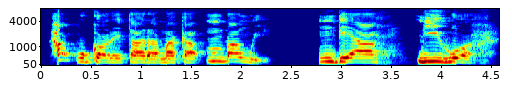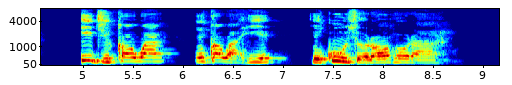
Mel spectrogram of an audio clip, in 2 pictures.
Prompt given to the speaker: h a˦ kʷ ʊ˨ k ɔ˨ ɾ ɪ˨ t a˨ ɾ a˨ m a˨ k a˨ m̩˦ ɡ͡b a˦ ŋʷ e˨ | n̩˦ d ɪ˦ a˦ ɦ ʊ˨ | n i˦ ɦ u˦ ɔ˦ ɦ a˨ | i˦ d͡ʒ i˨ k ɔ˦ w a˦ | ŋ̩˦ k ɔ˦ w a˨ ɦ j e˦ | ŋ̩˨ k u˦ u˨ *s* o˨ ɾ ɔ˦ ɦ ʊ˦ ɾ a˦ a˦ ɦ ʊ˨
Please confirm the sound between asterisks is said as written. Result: yes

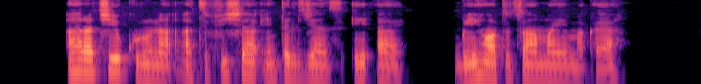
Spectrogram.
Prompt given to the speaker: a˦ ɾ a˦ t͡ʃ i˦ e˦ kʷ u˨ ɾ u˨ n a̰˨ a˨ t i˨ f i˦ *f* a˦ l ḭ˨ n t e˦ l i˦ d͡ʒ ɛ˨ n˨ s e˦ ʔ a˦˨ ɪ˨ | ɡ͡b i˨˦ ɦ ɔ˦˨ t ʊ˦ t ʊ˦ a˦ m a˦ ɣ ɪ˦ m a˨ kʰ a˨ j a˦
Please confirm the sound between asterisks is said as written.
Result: no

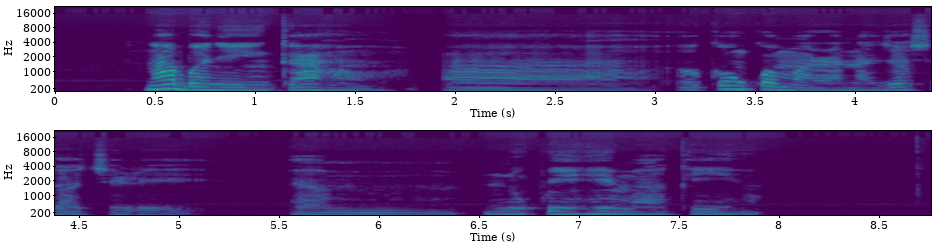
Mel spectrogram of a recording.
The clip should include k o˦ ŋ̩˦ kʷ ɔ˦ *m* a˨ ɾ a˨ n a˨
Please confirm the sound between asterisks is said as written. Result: yes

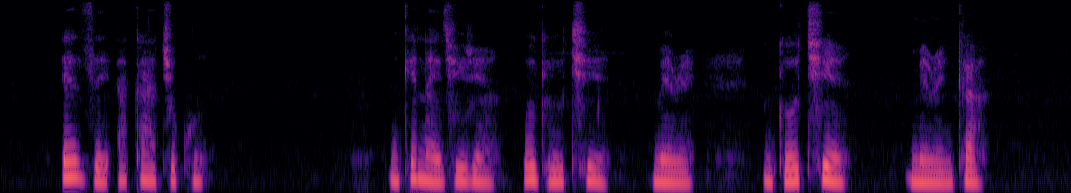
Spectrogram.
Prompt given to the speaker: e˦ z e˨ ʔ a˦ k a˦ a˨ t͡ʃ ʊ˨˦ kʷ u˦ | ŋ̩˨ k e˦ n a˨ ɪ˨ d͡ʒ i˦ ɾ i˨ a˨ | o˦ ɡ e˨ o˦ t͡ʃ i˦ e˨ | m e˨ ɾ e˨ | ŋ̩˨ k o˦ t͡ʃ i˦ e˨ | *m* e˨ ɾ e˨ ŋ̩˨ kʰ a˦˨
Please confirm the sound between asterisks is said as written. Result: yes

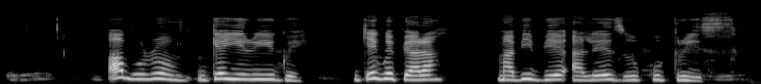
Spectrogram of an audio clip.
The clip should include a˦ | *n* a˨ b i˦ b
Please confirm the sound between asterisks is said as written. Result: no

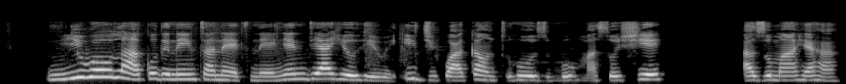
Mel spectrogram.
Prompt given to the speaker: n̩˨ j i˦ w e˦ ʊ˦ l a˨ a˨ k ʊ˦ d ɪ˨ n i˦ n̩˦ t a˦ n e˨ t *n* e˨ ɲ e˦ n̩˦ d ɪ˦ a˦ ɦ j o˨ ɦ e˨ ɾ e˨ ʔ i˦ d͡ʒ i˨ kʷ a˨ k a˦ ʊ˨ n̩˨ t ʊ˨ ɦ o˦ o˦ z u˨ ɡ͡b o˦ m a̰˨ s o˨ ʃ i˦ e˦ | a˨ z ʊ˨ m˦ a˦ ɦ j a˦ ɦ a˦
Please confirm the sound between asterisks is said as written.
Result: yes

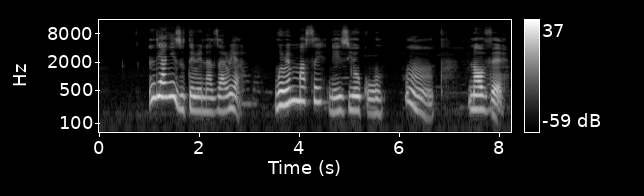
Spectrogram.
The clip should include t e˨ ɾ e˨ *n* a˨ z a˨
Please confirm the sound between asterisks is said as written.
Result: yes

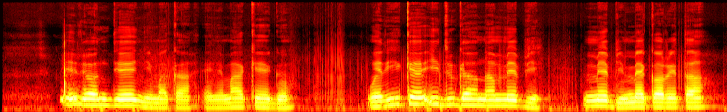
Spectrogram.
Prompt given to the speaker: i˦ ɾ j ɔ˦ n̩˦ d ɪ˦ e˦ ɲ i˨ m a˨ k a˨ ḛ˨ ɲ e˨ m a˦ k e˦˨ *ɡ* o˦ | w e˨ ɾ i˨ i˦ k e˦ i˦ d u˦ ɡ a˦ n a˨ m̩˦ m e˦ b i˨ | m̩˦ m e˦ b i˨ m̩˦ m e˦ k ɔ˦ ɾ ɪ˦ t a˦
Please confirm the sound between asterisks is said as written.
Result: yes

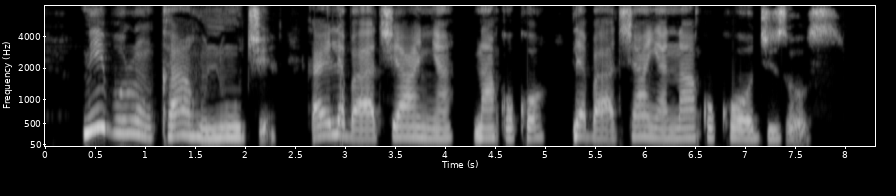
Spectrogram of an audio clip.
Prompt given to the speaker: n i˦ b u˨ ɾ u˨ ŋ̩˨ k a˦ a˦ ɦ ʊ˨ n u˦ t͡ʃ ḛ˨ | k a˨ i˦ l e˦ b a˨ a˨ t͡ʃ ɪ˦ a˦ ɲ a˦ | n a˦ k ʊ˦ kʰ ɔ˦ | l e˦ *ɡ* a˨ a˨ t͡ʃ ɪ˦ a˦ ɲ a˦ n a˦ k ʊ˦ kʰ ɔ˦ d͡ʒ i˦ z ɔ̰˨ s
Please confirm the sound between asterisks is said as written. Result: no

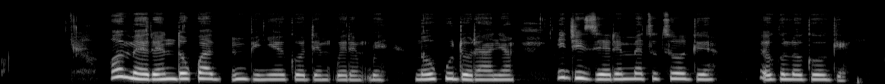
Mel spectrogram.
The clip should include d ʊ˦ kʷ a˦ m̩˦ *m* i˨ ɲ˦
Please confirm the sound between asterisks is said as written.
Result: no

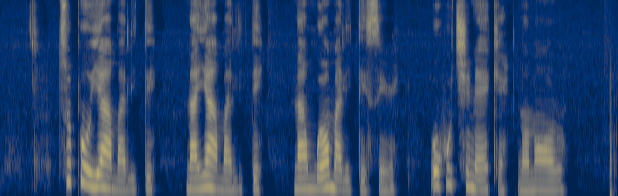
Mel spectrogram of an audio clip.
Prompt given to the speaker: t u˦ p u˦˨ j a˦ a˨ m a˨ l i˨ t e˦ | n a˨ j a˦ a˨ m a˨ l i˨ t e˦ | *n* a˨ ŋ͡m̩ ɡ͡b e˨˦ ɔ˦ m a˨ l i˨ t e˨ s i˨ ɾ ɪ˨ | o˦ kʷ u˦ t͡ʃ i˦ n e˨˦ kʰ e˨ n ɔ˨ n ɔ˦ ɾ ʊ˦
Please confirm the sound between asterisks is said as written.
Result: yes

